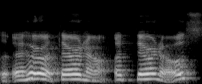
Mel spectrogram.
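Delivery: odd halting put-on voice. Imitating how she talks in her weird deep voice. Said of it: "I'll try to do it".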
